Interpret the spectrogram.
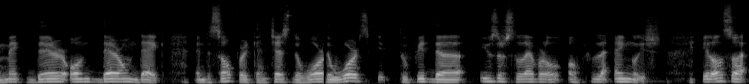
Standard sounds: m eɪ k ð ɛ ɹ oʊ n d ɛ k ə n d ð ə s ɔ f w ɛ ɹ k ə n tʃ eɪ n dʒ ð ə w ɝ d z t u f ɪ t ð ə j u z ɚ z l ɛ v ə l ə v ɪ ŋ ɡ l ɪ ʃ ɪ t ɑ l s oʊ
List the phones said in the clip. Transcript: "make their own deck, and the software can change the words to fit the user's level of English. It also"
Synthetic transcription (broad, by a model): m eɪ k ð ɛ ɹ oʊ n d ɛ k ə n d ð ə s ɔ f w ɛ ɹ k ə n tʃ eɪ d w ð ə w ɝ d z t u f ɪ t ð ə j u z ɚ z l ɛ v ə l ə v ɪ ŋ ɡ l ɪ ʃ ɪ t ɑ l s oʊ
